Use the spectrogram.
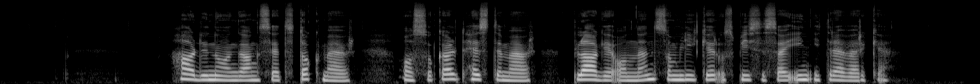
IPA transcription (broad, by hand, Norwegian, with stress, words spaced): ˈhɑː ˈɖʉː ˈnuːəŋ ˈɡɑŋ ˈsɛt ˈstɔkˌmɑʉɾ ˈʔɔsɔ ˈkɑlt ˈhɛstəˌmɑʉɹ ˈplɑːɡəˌɔnən ˈsɔm ˈliːkəɾ ˈoː ˈspiːsə ˈsæɪ ˈɪn ˈiː ˈtɾæːʋæɾkə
